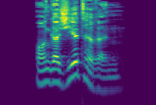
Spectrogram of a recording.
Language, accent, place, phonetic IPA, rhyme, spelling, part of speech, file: German, Germany, Berlin, [ɑ̃ɡaˈʒiːɐ̯təʁən], -iːɐ̯təʁən, engagierteren, adjective, De-engagierteren.ogg
- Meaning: inflection of engagiert: 1. strong genitive masculine/neuter singular comparative degree 2. weak/mixed genitive/dative all-gender singular comparative degree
